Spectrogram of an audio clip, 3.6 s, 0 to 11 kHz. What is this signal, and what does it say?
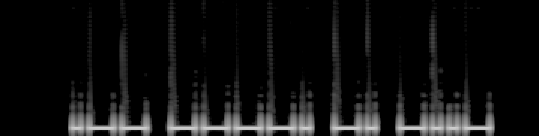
Morse code, heard as a keyed tone, about 22 wpm, 700 Hz. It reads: W9NX
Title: Easy Call Signs Repeated 3x - 22wpm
